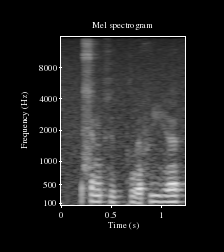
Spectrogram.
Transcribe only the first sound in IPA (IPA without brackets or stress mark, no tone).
s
